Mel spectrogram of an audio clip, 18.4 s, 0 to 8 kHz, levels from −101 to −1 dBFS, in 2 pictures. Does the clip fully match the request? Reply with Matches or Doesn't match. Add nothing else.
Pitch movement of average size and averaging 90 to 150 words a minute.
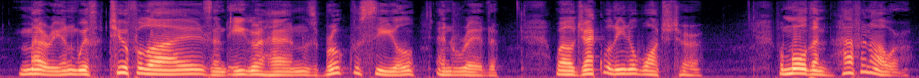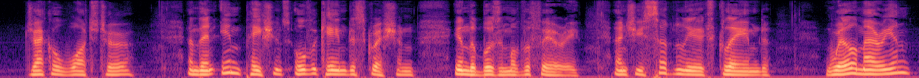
Matches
